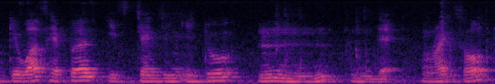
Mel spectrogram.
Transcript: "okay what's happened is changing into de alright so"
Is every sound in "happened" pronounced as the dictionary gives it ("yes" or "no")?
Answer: no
